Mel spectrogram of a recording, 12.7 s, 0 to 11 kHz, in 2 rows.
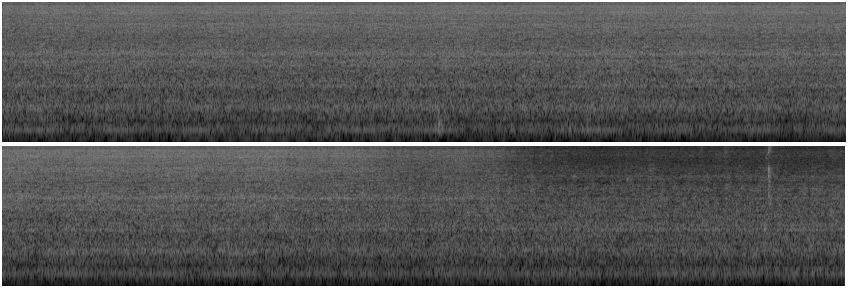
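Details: Beko WM5100W 5kg washing machine, found on the street and plumbed in, test-running a rinse with rags: a steady loud roar with a low hum through a long, roughly 10-minute high-speed spin. Noisy; exact source unclear.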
